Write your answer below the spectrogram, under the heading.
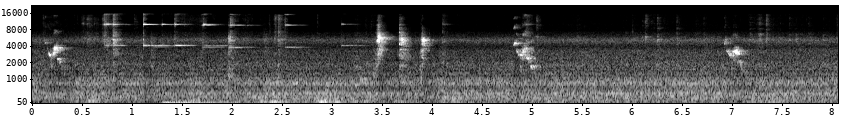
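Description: Pet budgerigars in a cage giving short, high chirps and squeaks at scattered moments, with a few quick sweeping calls: one right at the start, one about five seconds in and one about seven seconds in.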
